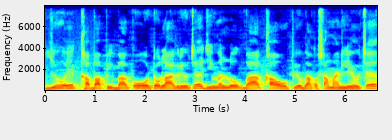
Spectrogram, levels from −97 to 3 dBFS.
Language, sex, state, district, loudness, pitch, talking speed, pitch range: Rajasthani, male, Rajasthan, Nagaur, -14 LUFS, 140 Hz, 170 wpm, 135-150 Hz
